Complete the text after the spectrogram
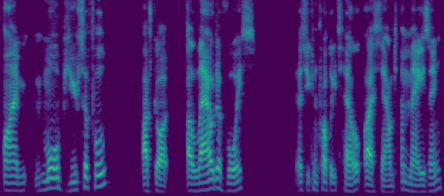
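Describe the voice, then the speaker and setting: A man in his late teens co-hosting a podcast with jokey, deadpan, mock-boastful banter. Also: fairly low pitch, unhurried, no room sound, poor audio. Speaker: podcast co-host. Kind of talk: casual comedic banter.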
